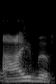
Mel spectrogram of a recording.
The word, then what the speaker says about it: Imeth: Imeth, that's how you pronounce it.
